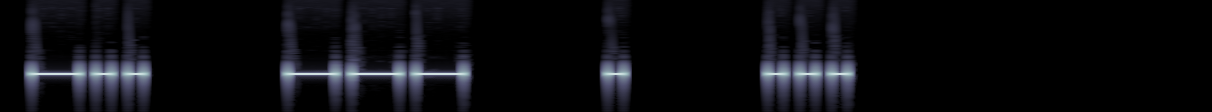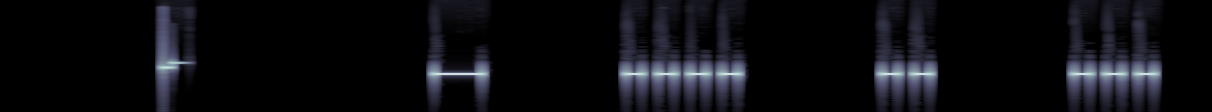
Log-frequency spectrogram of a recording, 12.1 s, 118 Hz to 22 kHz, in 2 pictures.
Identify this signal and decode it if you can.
Morse code, heard as a keyed tone, about 15 wpm, spaced as for 9 wpm, 700 Hz. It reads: DOES THIS
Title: 3x Character Spacing - Top 500 Words - 15wpm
